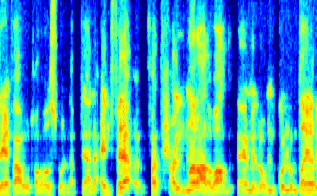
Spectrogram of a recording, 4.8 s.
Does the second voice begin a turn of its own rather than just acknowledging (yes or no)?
no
